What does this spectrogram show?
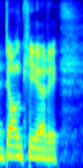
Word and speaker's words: Don Quixote: done I can never pronounce it don't quicks quicksort coyote is it really that I am that wow yeah Don Quixote there's and part is Napoleon in it and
